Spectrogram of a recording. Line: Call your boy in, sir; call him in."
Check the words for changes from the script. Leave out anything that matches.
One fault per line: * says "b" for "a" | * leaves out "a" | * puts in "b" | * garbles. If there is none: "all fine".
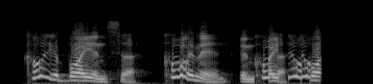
* garbles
